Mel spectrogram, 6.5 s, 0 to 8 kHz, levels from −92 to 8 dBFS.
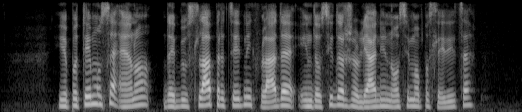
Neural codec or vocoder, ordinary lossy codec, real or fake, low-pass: vocoder, 22.05 kHz, 80 mel bands, WaveNeXt; none; fake; 7.2 kHz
